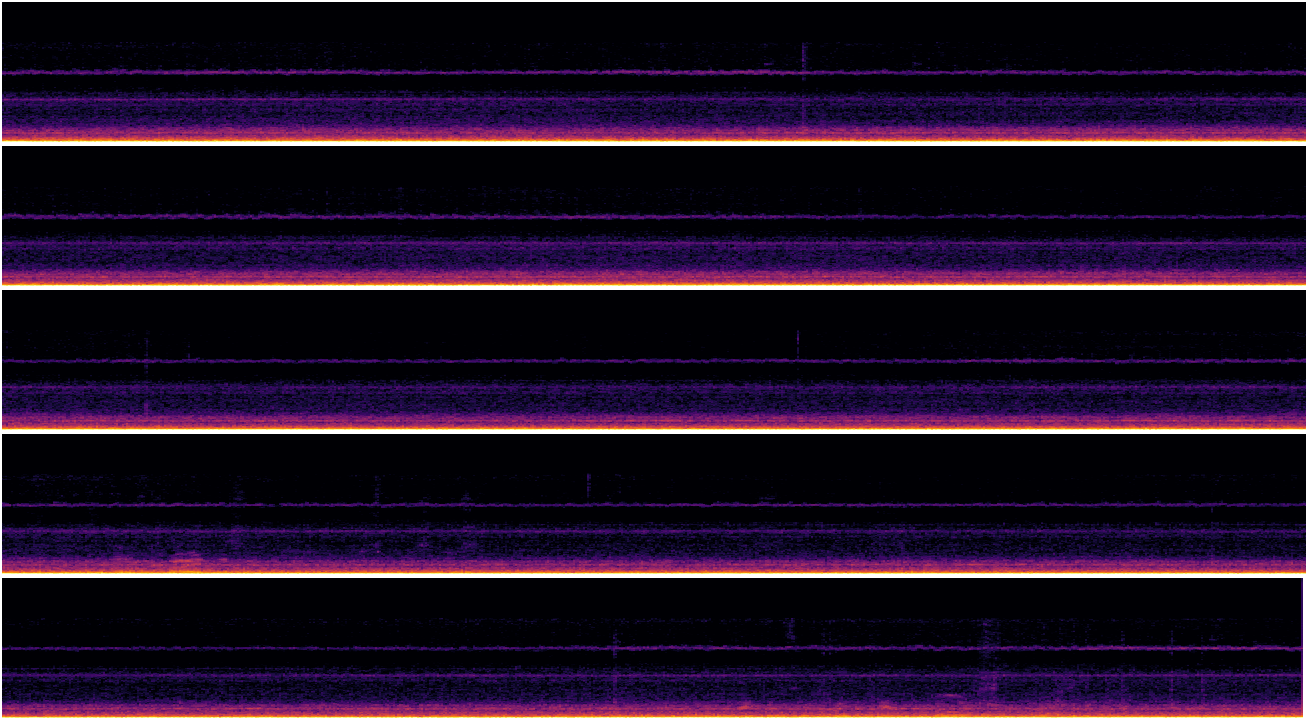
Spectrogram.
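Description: Steady, loud drone of a turboprop airliner's engines and propellers heard inside the passenger cabin in cruise, a deep even hum that does not change.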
